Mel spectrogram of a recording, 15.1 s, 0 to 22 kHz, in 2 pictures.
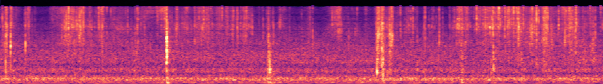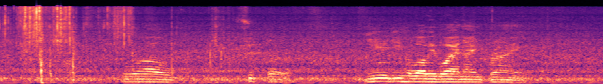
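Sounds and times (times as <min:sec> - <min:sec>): plastic wrap rustling: 0:00.0 - 0:09.3.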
